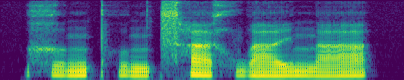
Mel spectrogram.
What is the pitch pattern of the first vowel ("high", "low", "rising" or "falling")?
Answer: rising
